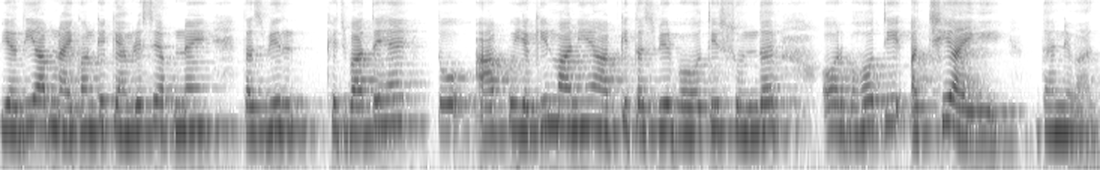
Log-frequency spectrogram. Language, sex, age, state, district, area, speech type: Hindi, female, 18-30, Madhya Pradesh, Gwalior, rural, spontaneous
